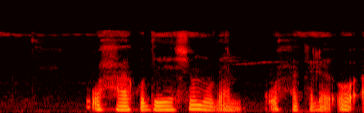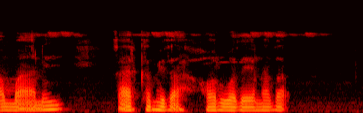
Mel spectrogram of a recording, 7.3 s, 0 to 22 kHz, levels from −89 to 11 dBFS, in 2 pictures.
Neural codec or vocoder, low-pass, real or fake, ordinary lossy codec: none; 7.2 kHz; real; none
